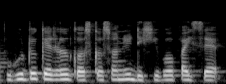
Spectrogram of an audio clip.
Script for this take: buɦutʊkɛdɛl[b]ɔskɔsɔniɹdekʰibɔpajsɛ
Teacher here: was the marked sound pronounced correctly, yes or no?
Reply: no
